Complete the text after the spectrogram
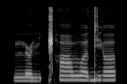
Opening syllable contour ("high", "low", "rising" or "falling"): low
